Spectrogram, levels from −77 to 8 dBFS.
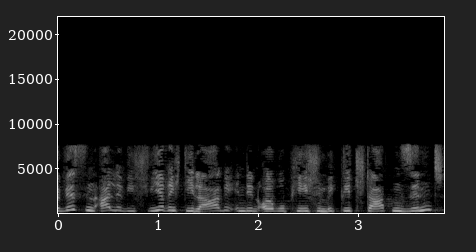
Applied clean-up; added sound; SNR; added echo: none; none; none; none.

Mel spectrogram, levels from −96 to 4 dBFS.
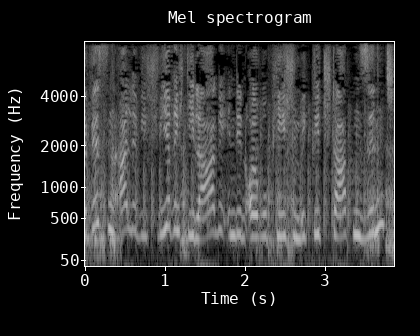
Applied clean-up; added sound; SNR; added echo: none; Gunshot, gunfire + Wood / Tools; 12 dB; none.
